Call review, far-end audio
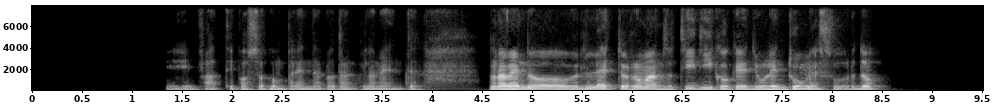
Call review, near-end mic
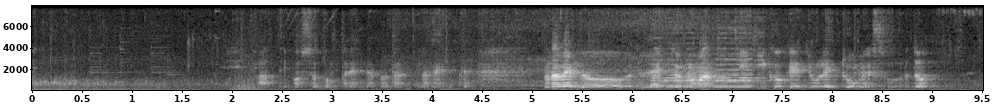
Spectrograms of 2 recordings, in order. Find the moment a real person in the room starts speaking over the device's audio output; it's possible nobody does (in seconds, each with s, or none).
none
